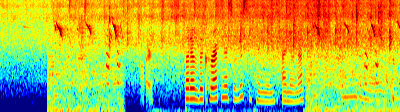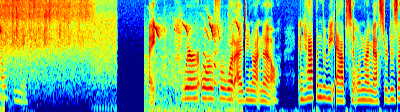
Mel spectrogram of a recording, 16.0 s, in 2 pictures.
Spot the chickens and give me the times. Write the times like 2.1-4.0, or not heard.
0.9-2.5, 6.1-8.1, 10.8-12.9.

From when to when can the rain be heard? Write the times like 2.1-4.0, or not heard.
0.0-10.3.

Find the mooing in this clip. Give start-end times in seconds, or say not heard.
not heard.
